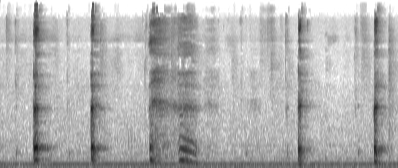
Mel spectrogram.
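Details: Woman doing a one-minute burping challenge, mentions acid reflex: short, sharp gulping sounds at irregular intervals in a quiet room, fitting hiccups.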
